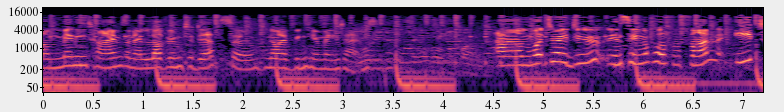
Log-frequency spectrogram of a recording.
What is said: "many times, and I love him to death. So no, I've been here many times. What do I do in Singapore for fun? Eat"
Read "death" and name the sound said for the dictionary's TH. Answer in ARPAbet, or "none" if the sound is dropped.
TH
